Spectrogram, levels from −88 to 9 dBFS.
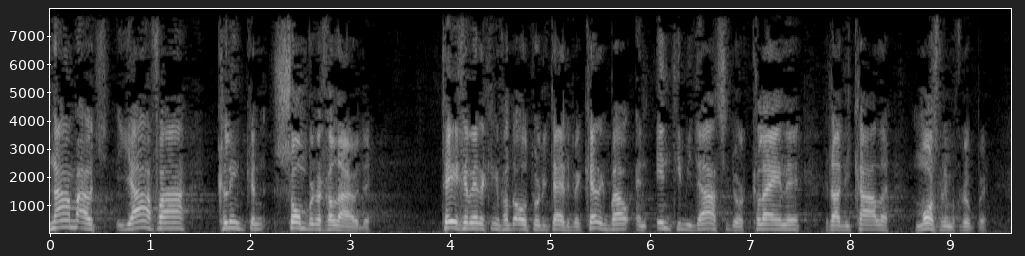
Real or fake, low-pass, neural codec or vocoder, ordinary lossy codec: real; none; none; none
